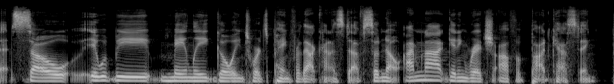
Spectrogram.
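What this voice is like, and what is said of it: Chicago accent. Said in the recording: “My accent is, is a Chicago accent. ... I still have a Chicago accent that still comes out ... when I hear the recorded voice of myself, I'm like, oh, yeah, I'm totally Chicago.”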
